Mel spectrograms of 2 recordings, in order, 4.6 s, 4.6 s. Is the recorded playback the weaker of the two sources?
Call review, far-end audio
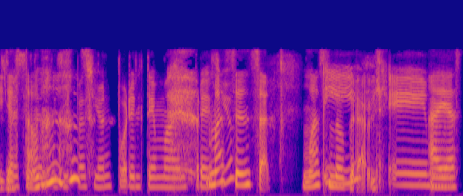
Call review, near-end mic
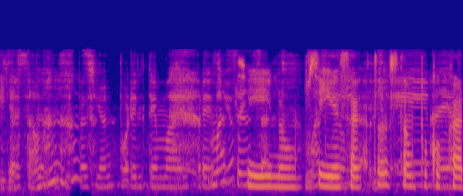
Yes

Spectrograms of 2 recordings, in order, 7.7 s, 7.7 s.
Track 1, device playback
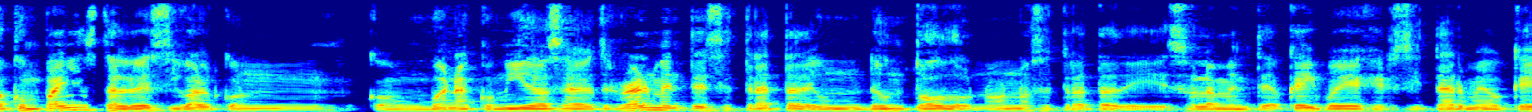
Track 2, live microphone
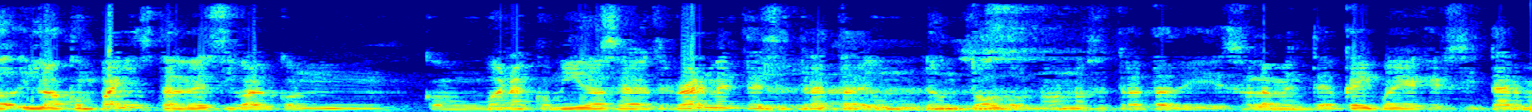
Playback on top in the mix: Yes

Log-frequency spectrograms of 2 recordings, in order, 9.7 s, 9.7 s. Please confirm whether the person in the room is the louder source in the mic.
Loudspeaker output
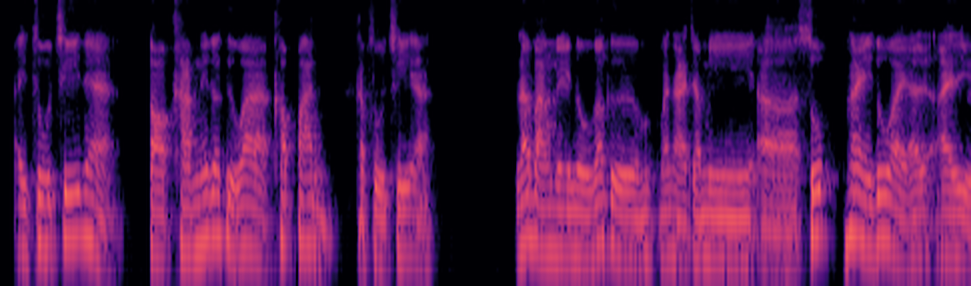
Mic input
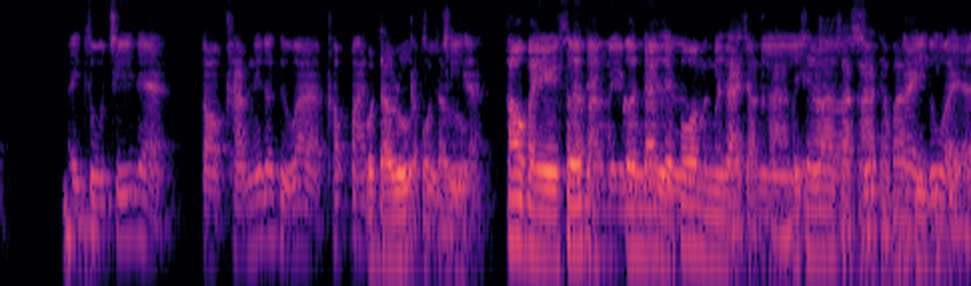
Yes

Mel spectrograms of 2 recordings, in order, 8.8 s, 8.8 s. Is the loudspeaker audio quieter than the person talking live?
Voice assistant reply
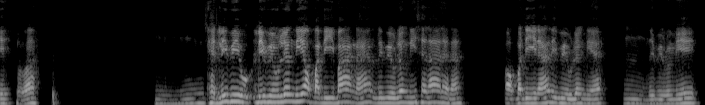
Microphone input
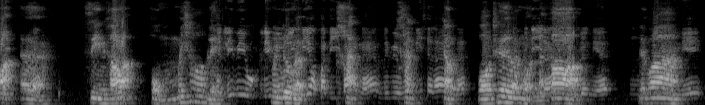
Yes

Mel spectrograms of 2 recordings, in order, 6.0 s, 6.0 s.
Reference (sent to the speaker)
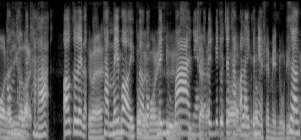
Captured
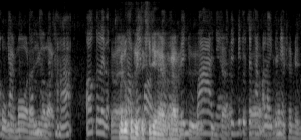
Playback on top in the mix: No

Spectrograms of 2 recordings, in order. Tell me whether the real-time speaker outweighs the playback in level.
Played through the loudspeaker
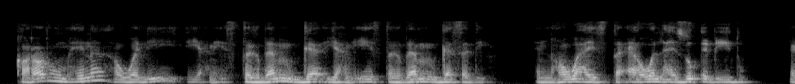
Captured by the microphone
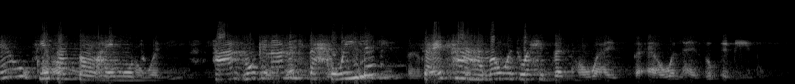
Yes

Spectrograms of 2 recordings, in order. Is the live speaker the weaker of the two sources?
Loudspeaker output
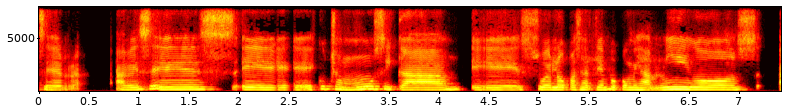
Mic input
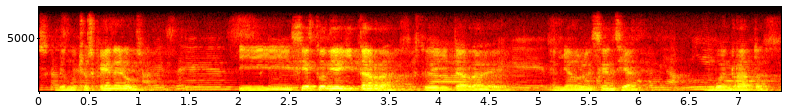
No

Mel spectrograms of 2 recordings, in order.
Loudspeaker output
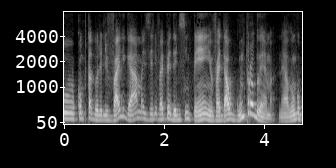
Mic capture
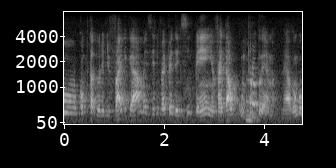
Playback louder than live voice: Yes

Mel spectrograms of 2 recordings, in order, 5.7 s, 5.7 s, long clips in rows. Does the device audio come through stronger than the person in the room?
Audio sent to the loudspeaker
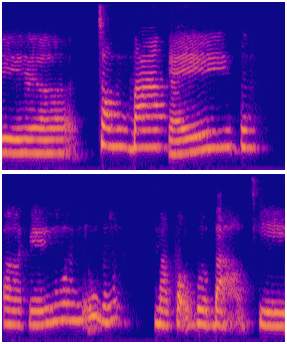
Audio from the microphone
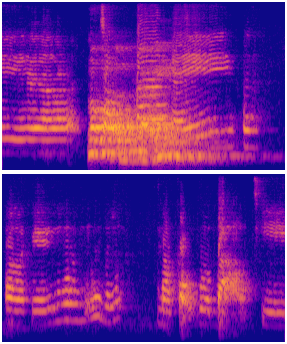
No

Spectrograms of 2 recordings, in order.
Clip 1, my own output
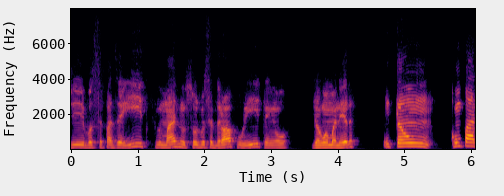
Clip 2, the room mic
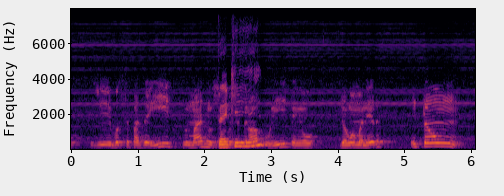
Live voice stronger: Yes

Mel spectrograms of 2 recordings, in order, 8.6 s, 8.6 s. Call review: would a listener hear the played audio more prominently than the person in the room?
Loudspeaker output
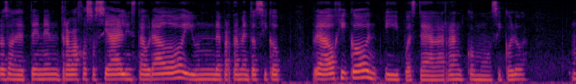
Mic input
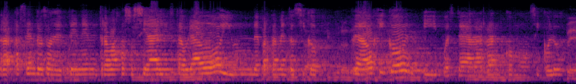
Yes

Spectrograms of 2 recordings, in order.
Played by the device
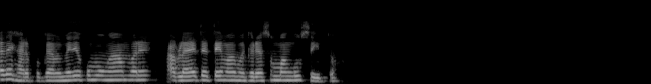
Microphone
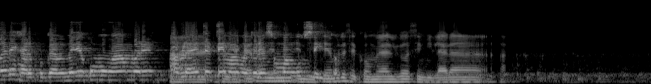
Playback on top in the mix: Yes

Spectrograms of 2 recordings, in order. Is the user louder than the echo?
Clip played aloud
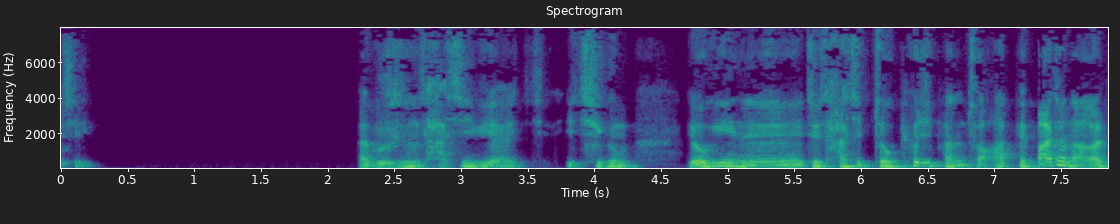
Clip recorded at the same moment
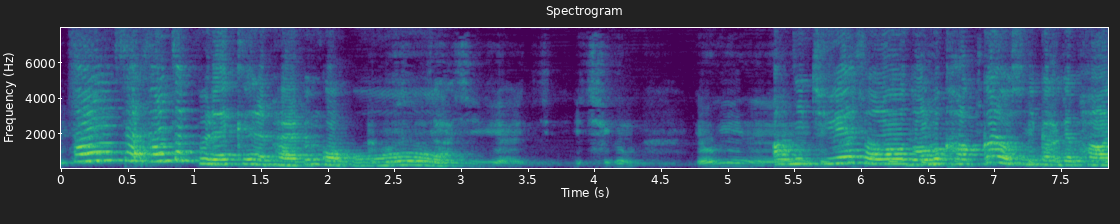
Yes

